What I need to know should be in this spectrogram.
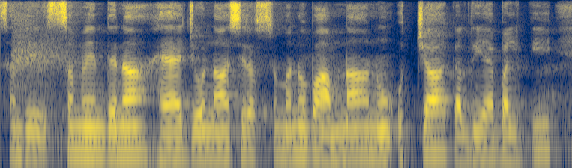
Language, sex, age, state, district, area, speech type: Punjabi, male, 45-60, Punjab, Jalandhar, urban, spontaneous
